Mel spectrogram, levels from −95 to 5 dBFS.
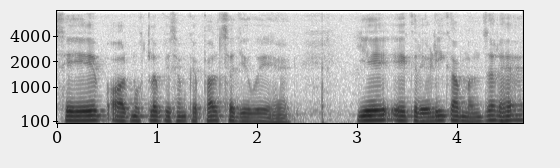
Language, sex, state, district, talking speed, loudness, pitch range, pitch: Hindi, male, Delhi, New Delhi, 180 wpm, -17 LUFS, 110-120 Hz, 115 Hz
